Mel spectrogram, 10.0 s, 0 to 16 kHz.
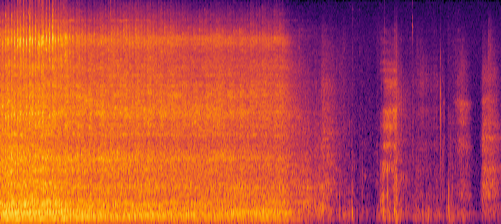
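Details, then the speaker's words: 1974 VW Super Beetle at base timing 10°: lumpy, uneven idle with twin carbs far out of sync, about 20 on the driver's side and 7.5 on the passenger's; rough idle from unsynchronized carburetors. "um pulling pulling it they're way off uh I'm almost 20 on driver's side and about 7 and a half on the passenger so she she's idling off this side basically"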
